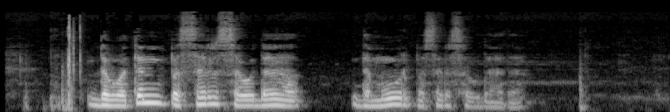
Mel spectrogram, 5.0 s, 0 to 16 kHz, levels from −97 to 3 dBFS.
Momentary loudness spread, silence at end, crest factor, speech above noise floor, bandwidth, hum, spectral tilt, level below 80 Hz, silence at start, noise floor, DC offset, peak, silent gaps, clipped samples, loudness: 21 LU; 0.65 s; 20 dB; 42 dB; 10.5 kHz; none; -7 dB/octave; -56 dBFS; 0.35 s; -62 dBFS; under 0.1%; -2 dBFS; none; under 0.1%; -21 LUFS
